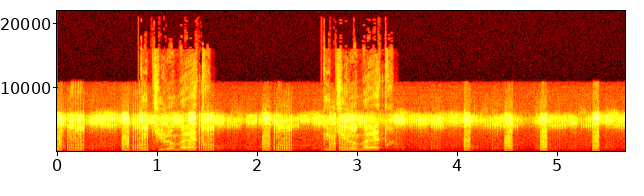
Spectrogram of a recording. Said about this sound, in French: Et quand je me suis aperçu euh, que ce pas des, des, des, grenouilles que je voulais voir, mais que c'était des cigales qui étaient de genre et d'espèce nouvelles.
